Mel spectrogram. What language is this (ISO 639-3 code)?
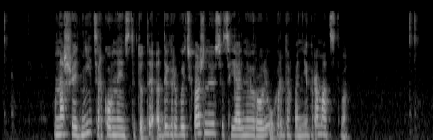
bel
